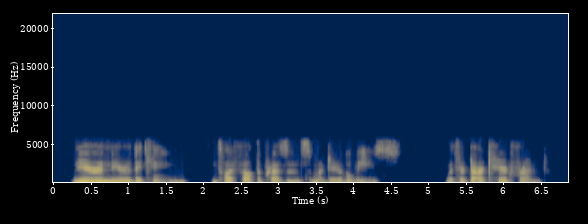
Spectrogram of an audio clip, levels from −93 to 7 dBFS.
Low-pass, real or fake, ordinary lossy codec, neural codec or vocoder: 5.4 kHz; real; Opus, 16 kbps; none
